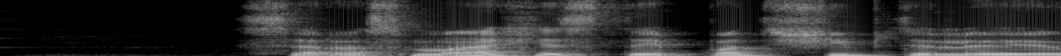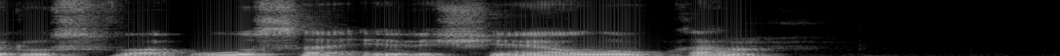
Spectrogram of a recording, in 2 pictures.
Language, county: Lithuanian, Kaunas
